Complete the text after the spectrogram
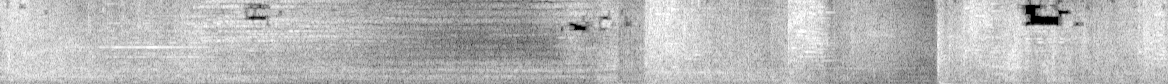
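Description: Game spell effects whoosh and burst.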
